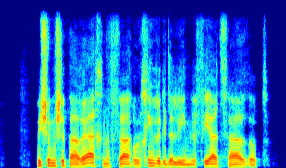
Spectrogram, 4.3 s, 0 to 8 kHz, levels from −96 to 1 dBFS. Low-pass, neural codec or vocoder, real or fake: 7.2 kHz; codec, 44.1 kHz, 7.8 kbps, Pupu-Codec; fake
